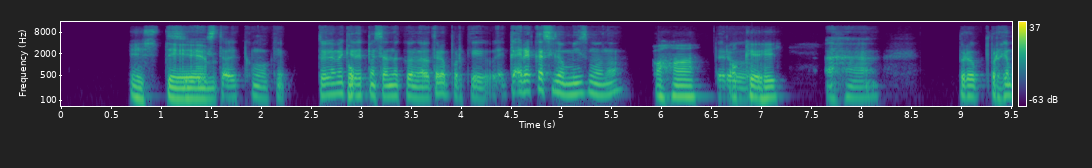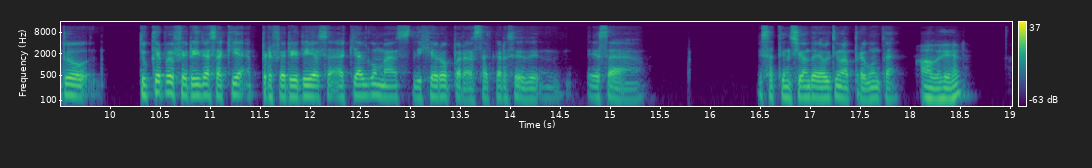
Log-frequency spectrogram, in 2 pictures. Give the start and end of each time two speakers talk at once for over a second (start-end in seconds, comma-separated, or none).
none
